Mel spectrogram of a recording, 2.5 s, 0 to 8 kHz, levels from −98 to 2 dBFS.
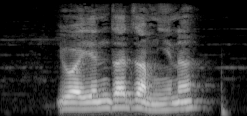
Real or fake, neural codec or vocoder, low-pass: real; none; 7.2 kHz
